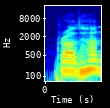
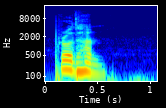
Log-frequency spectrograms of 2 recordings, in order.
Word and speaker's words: প্রধান: কি বলবো প্রথা আমরা প্রধান বলবো না কি বলব প্রধান খেয়াল করে দেখেন সবগুলোতেই অধনি মানে আকার রসিক দীর্ঘকার কিছুই নেই এবং তার সাথে রফলা শব্দের শুরুতে তো সেজন্য অটা ও এর মত উচ্চারণ হচ্ছে তাহলে আপনারা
